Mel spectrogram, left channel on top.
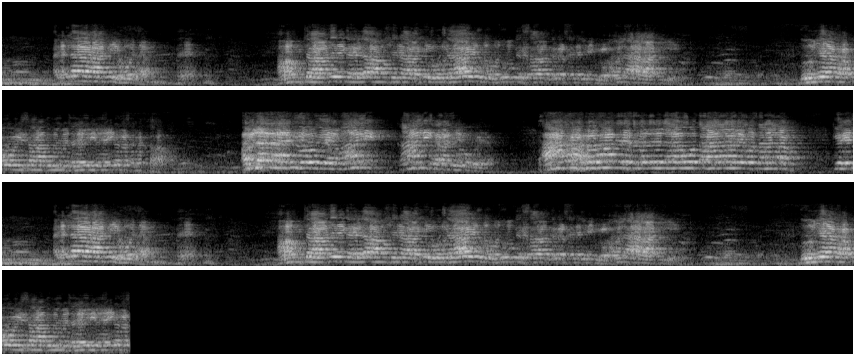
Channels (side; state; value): right; drops out; at 9.8 s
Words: اللہ راضی ہو جائے۔ ہم چاہتے ہیں کہ اللہ ہم سے راضی ہو جائے تو وضو کے ساتھ گھر سے نکلو، اللہ راضی ہے۔ دنیا کا کوئی انسان تمہیں ذلیل نہیں کر سکتا، اللہ راضی ہو گیا، مالک خالق راضی ہو گیا۔ آقا فرماتے ہیں صلی اللہ تعالیٰ علیہ وسلم کہ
